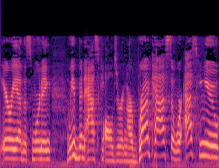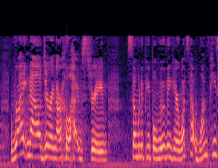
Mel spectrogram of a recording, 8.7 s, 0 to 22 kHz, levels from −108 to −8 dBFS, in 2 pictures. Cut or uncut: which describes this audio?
cut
